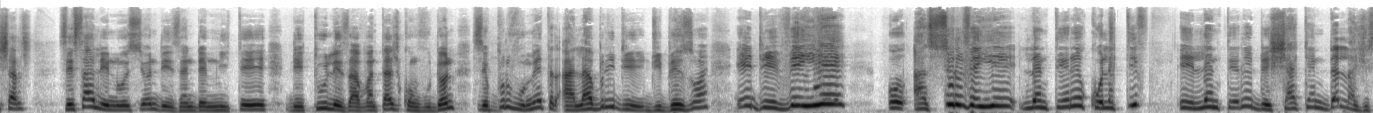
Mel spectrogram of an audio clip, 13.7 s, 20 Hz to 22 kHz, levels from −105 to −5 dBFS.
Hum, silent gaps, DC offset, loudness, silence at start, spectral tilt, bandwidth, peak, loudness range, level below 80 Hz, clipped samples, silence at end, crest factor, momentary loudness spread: none; none; under 0.1%; -22 LUFS; 0 s; -4.5 dB/octave; 17 kHz; -8 dBFS; 5 LU; -60 dBFS; under 0.1%; 0 s; 14 dB; 10 LU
